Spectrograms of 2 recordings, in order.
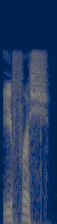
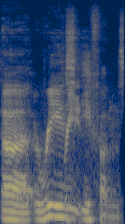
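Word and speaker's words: Rhys Ifans: and I know I'm gonna butcher his name, Ifris. How do you pronounce it, Ian? Lizard. I'm actually Dr. Connors. yeah, Dr. Connors. Ifris Rain? Ryan? Uh, I've never actually heard his name spoken. So Reese Reese. Ifans.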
